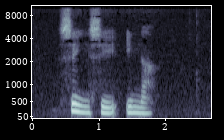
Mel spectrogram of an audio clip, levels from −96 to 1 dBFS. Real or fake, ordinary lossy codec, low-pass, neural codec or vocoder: real; MP3, 64 kbps; 9.9 kHz; none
